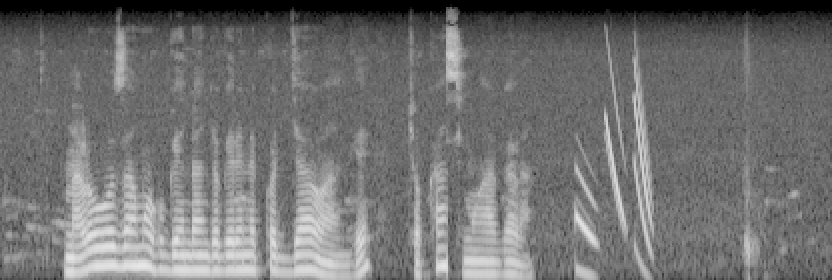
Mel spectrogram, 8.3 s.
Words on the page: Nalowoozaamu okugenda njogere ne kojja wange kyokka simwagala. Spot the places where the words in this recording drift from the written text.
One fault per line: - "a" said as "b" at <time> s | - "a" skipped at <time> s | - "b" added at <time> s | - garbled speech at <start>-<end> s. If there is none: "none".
none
